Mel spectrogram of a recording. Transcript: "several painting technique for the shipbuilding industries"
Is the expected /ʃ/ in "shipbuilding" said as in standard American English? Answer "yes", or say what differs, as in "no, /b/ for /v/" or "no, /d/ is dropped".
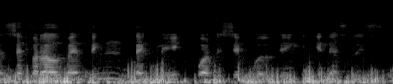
no, /s/ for /ʃ/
